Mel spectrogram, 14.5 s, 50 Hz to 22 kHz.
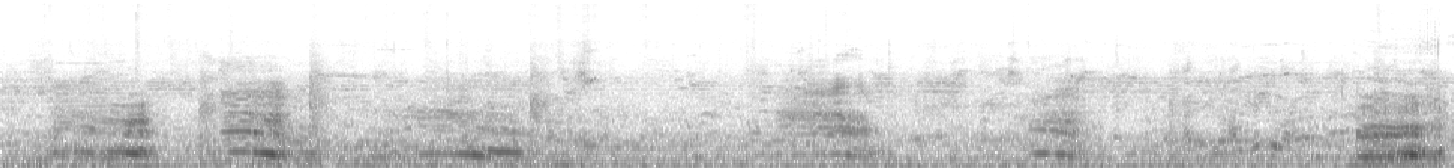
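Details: Local-breed dairy cows with calves at the Ranibandar cattle market in Dinajpur, 30 May 2024: repeated deep, drawn-out moos, about six over fifteen seconds, some rising then falling, among crowd chatter and market bustle.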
